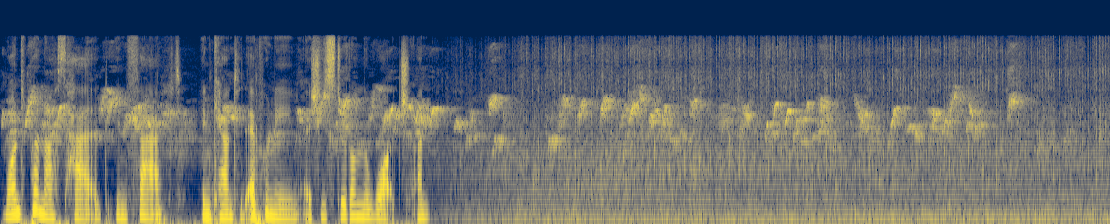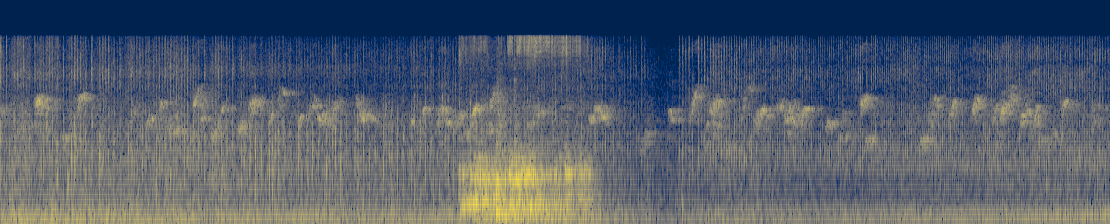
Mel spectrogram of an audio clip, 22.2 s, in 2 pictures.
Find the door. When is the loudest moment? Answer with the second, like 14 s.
16 s.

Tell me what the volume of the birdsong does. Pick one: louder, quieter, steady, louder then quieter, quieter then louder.
quieter.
